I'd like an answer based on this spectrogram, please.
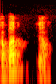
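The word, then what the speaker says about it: عَبَدْتُّ: दाल और ता इकट्ठे जुबान पे बोलना मुश्किल होता है अरबी में, तो ता बोला जाता है अबत्ता, ठीक है।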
